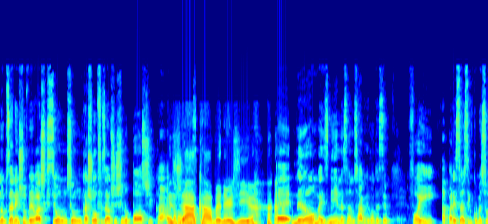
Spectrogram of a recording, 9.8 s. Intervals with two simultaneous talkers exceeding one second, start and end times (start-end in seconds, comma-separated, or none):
none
